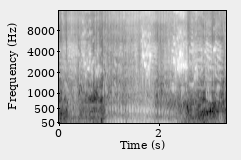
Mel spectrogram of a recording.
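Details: Pet budgerigars chirp as they eat, with soft warbled twittering throughout and a few brighter, sharper chirps standing out above a low fluttering rumble.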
